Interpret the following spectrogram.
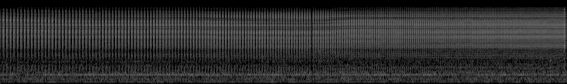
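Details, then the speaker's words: Mavit ULP-01 prostate massage device (pulsed EMF, heat, vibration) running after power-on: fast, even electronic ticking over a steady high buzz, rate ramping down then up as massage and PEMF frequency change; normal operation. "you'll hear the ticks and that ticking is basically the massage function and the frequency of the massage and also the pulse DMF changes it ramps down then ramps up"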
